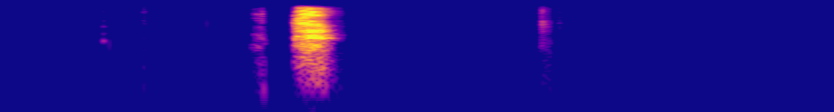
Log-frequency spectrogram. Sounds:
Sneeze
